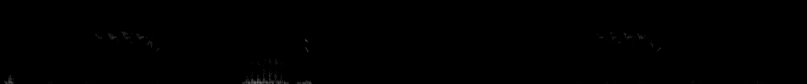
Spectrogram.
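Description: Faint birdsong: two short descending trilled calls about five seconds apart, over a steady high-pitched insect buzz. A brief muffled bump comes about two and a half seconds in.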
